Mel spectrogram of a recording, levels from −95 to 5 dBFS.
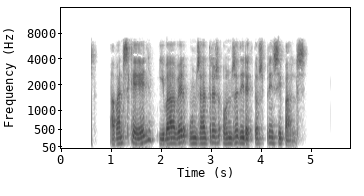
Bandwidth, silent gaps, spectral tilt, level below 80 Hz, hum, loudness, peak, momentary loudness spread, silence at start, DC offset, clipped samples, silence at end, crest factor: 7.2 kHz; 0.74-0.96 s; -4 dB/octave; -70 dBFS; none; -28 LUFS; -10 dBFS; 11 LU; 0.6 s; under 0.1%; under 0.1%; 0.9 s; 18 dB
